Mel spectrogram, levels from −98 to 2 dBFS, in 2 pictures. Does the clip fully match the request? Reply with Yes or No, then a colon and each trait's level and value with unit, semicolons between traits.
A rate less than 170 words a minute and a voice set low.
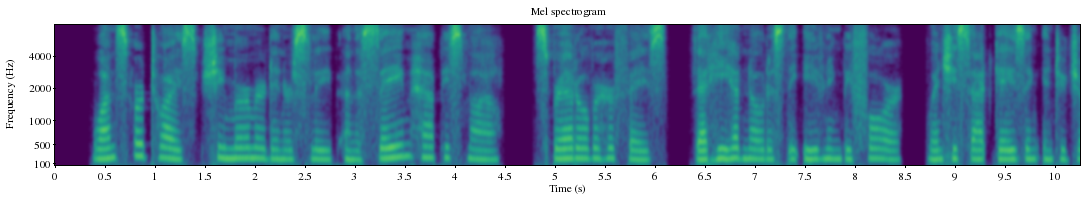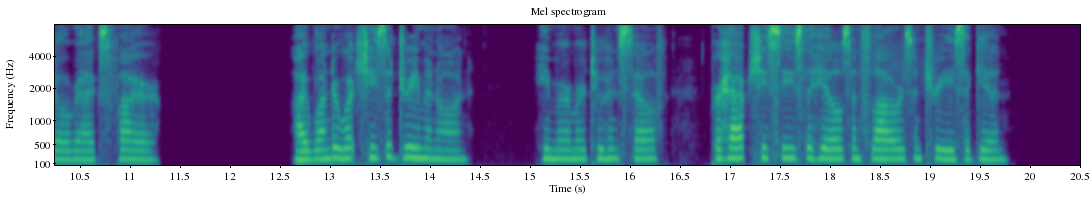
No: average, 155 wpm; high, 200 Hz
